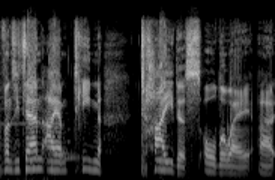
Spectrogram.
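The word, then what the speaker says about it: Tidus: 10 I am team Titus all the way. Uh, anyone who calls him tedious, even if that's the official official pronunciation, screw you. I'm not It is Titus 100%.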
